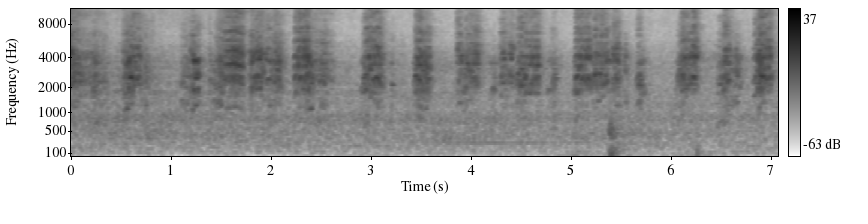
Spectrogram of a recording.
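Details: Wild Quaker parakeets high in colony trees, regrouping after hurricane Irma in 2017, give scratchy, strident squawks in a string of separate bursts with brief silences between them. A faint low thump sounds near the end.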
